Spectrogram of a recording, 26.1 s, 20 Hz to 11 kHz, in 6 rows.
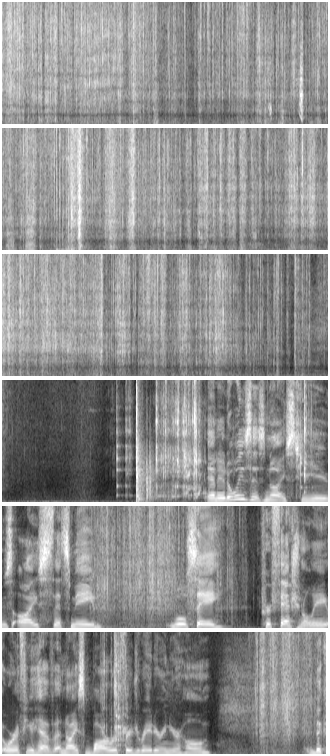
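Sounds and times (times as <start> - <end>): plastic bag crinkling: 0.0 - 13.1, 18.4 - 20.8, 25.0 - 26.0.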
